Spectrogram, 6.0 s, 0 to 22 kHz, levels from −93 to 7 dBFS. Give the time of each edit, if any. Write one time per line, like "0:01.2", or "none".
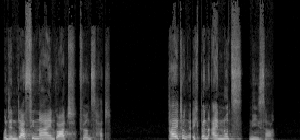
0:01.1
0:01.6
0:03.4
0:03.8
